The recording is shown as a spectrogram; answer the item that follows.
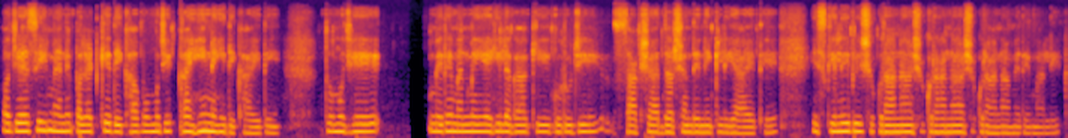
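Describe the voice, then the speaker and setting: A woman's voice: deep voice, level tone, a little slow, dark tone, no echo, muffled recording. A woman sharing a devotional testimony and fervently repeating her words of thanks.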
